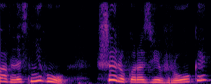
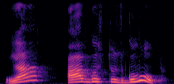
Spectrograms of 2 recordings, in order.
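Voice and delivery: put-on slow, slightly louder boy's boast; Augustus; 3 semitones higher, 4 dB louder, slower than usual. A narrator's reading. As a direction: announce yourself smugly, slow. Augustus introduces himself. (повільно, самовдоволено)

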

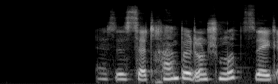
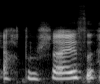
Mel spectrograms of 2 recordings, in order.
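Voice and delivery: ordinary talk

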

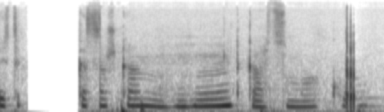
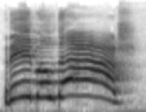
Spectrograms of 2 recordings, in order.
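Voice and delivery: slow high call of the name; 10 semitones higher, 3 dB louder, slower than usual. Acted. Friend calling Rainbow Dash at her door, loud slow call.

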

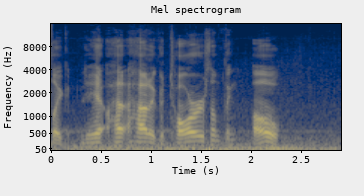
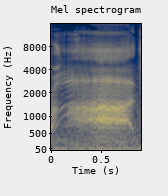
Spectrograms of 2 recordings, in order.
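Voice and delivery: a short loud high cry of surprise; startled shout; 10 semitones higher, 4 dB louder than usual. Real, not acted. Player hit by a flying rock, yelps. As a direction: yelp as the rock hits.

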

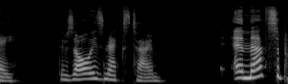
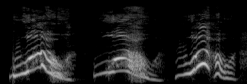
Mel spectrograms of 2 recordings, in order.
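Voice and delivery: high loud startled whoa; 9 semitones higher, 6 dB louder, much slower than usual. Acted. Game character jolted by a sudden hit, a loud startled whoa. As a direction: blurt out the shock.

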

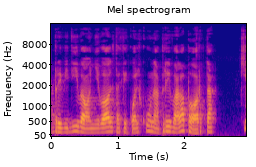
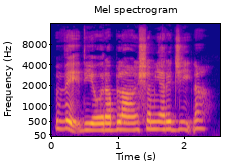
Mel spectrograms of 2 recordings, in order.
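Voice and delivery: higher-voiced remonstrating lady; mother; 7 semitones higher, 4 dB louder, slower than usual. A narrator's reading. Lady remonstrating with her daughter, high mother voice. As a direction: plead with her in a raised pitch.

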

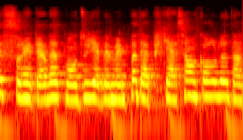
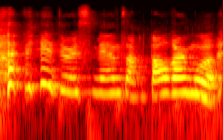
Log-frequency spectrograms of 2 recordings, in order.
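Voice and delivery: laughing repeat; 4 semitones higher than usual. Real, not acted. Repeats her habit, laughing.

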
